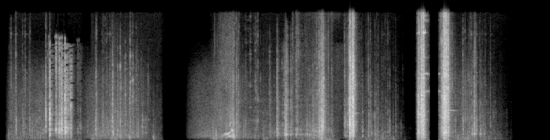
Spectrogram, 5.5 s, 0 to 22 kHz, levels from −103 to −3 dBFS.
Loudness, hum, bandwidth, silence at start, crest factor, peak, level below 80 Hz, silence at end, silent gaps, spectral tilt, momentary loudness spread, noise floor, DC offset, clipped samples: -17 LUFS; none; over 20 kHz; 0.5 s; 24 dB; 0 dBFS; -56 dBFS; 0.75 s; 1.63-1.85 s, 4.11-4.15 s, 4.28-4.38 s; 2 dB/octave; 21 LU; -46 dBFS; under 0.1%; under 0.1%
